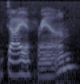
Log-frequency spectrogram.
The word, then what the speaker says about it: diaphragm: and lungs called the diaphragm we don't pronounce the G that separates basically what's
